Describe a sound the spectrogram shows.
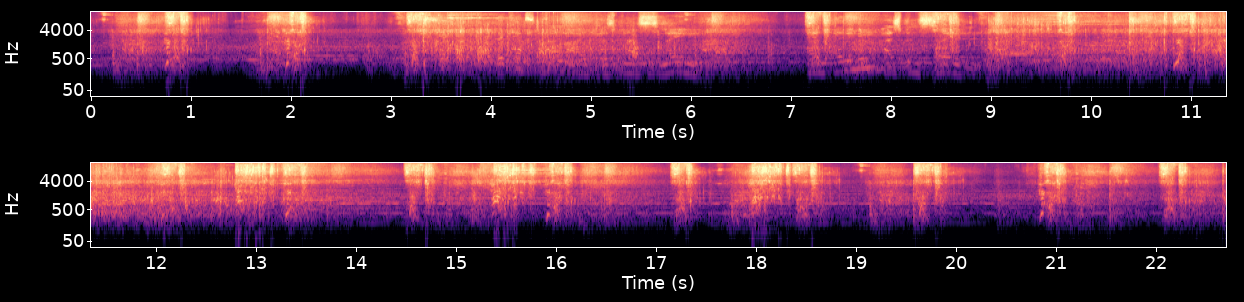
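Game combat effects clash and crackle with spell blasts and sword hits.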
